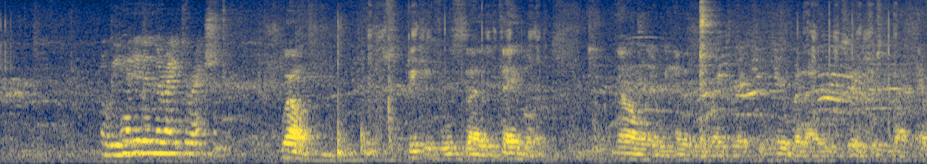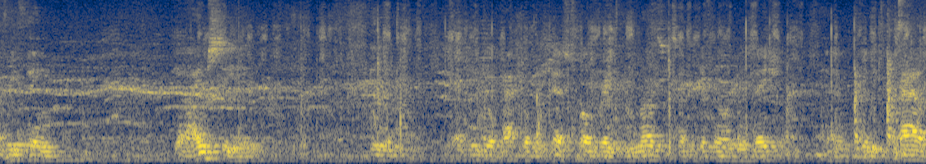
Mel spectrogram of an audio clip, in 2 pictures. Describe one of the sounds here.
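A man speaks calmly, heard from a short distance across the room.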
